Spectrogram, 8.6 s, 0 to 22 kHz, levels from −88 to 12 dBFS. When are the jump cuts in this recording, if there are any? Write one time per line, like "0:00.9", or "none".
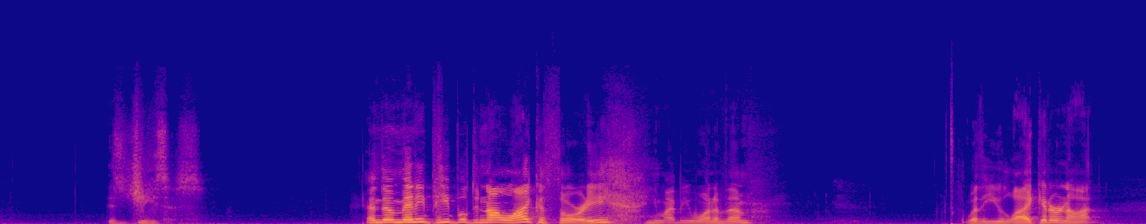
0:02.6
